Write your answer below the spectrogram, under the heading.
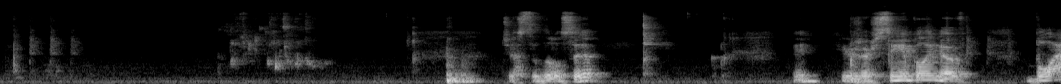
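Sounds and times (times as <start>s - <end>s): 
whiskey being poured into a glass: 2.2s - 3.4s
speech: 5.1s - 6.1s, 8.0s - 10.6s.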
